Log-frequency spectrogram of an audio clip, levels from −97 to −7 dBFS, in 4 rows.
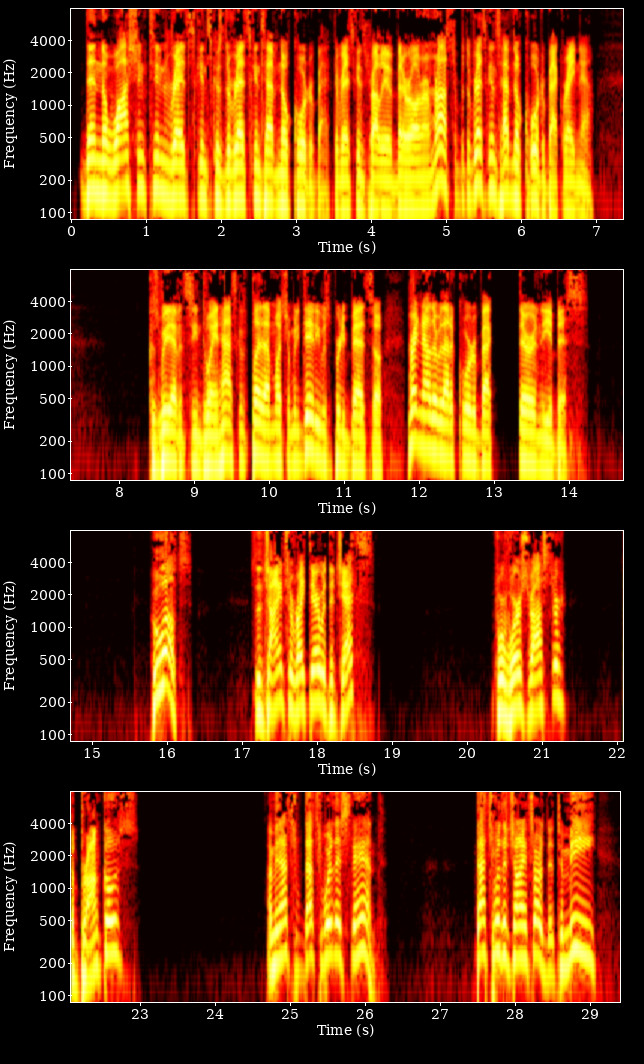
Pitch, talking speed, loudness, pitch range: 135 Hz, 175 wpm, -18 LUFS, 115-175 Hz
